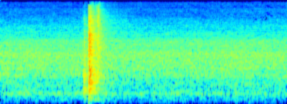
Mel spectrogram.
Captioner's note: ladder clicks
